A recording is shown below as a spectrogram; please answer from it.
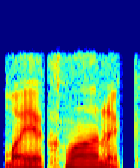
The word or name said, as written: myoclonic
